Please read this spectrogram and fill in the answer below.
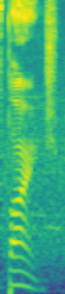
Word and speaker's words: Borange: 4 runs, and that boundary is sponsored by favourite sponsors proud of Sporting Woods podcast, Borange. If you need something that rhymes with orange, you better believe it's Borange.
